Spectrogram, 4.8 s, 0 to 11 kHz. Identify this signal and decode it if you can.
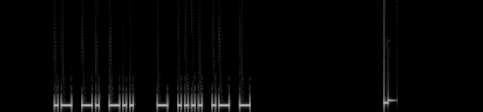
Morse code, heard as a keyed tone, about 34 wpm, 700 Hz. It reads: AND THAT
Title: Sets of 2 Words 35wpm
